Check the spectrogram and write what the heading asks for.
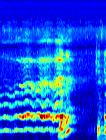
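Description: A young child's voice humming one held note for about a second, then sliding down in pitch into a short spoken "okay".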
